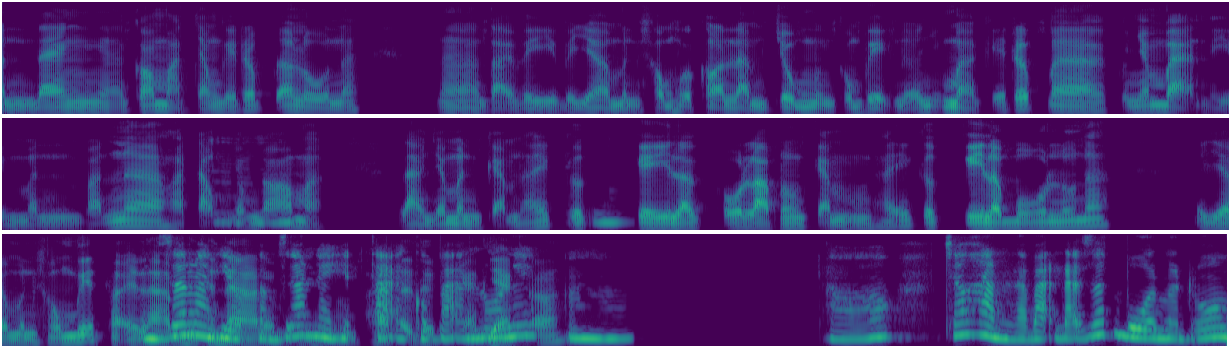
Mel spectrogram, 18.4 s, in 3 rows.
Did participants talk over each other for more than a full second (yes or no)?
yes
